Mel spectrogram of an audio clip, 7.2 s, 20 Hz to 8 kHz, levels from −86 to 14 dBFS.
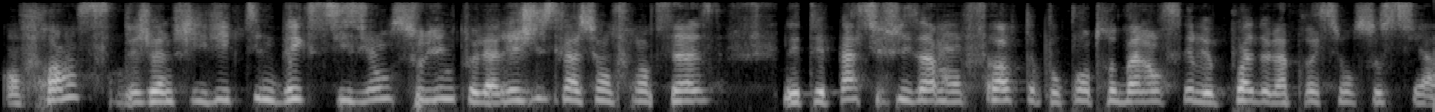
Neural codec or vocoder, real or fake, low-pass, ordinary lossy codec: codec, 24 kHz, 1.5 kbps, HILCodec; fake; 7.2 kHz; none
